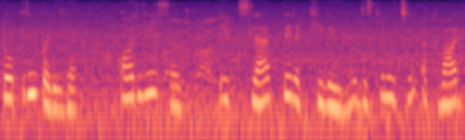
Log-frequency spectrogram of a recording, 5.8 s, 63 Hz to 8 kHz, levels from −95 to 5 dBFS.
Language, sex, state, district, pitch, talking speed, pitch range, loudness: Hindi, female, Punjab, Pathankot, 240 Hz, 155 wpm, 215-275 Hz, -16 LUFS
